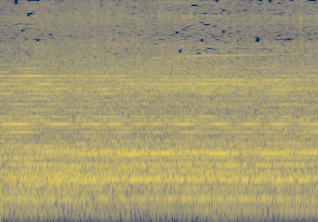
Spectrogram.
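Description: Group singing in a devotional song, the voices holding one long steady chord.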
